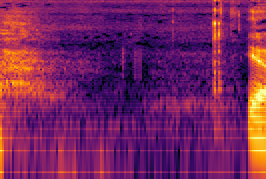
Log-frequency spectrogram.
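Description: A man's voice trailing off in a drawn-out 'um', then a quiet pause with one faint click near the end before he speaks again.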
